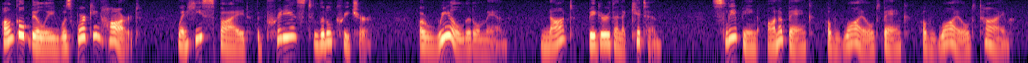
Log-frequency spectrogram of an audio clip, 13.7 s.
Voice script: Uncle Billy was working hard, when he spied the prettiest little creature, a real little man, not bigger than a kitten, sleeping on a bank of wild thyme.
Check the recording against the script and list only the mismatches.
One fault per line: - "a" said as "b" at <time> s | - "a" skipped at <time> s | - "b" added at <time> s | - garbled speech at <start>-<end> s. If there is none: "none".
- "bank of wild" added at 11.7 s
